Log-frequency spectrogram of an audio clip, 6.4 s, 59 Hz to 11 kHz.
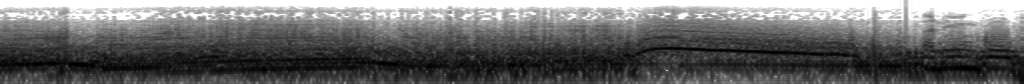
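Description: Kawasaki Ninja 650's parallel-twin engine running under way in traffic, with wind and road noise, picked up by a mic inside the rider's helmet. The engine note rises and falls a little. About four seconds in, a higher tone slides steadily down over about a second and a half.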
